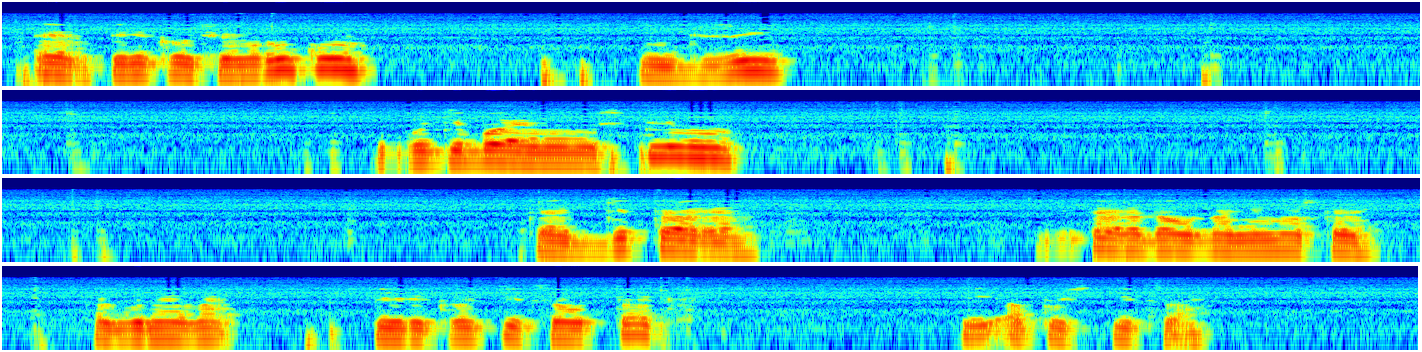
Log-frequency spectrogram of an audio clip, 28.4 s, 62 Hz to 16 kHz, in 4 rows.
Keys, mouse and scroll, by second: 0.0 r, 1.1 click, 2.8 g, 4.5 click, 6.0-7.4 middle drag, 8.6 click, 10.1 r, 11.9-13.4 middle drag, 14.5 click, 16.6 click, 19.8-21.5 drag, 22.6 r, 26.2-28.3 drag.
